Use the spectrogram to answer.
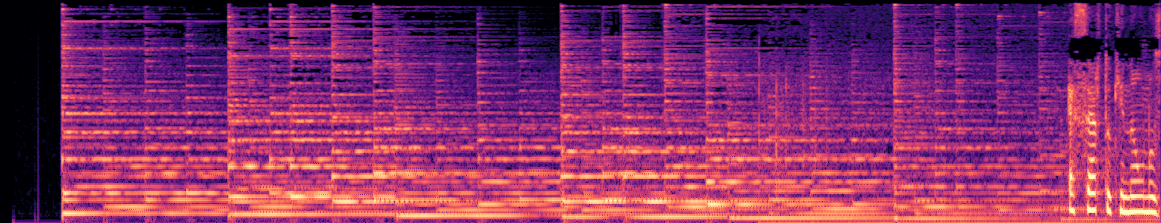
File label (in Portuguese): CONQUISTA SERTANEJA FEM; Telemensagens; Conquistas Cantadas paqueras; Telemensagens 2017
